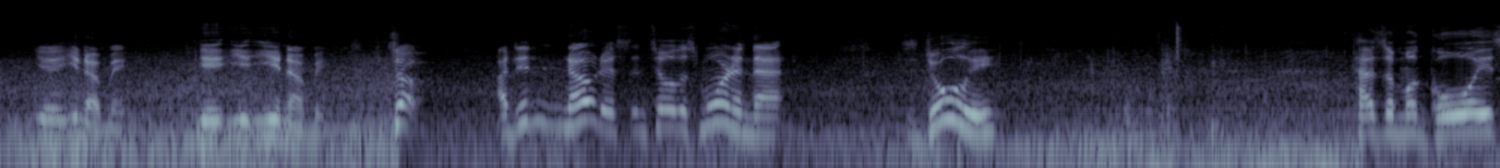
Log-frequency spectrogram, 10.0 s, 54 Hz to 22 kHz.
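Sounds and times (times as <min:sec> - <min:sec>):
camera handling rumble: 0:06.7 - 0:08.5.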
